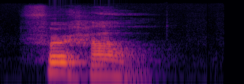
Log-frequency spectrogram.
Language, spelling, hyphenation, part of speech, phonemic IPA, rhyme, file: Dutch, verhaal, ver‧haal, noun / verb, /vərˈɦaːl/, -aːl, Nl-verhaal.ogg
- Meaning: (noun) 1. story 2. redress, reparation, remedy; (verb) inflection of verhalen: 1. first-person singular present indicative 2. second-person singular present indicative 3. imperative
